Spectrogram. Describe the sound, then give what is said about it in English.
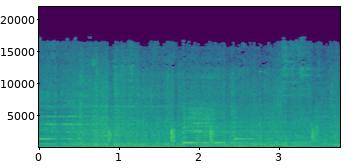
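A train rumbles across a railway bridge overhead, a steady low clatter and roar with a few brief high metallic squeals riding on top throughout. “A train rumbles over a bridge overhead.”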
